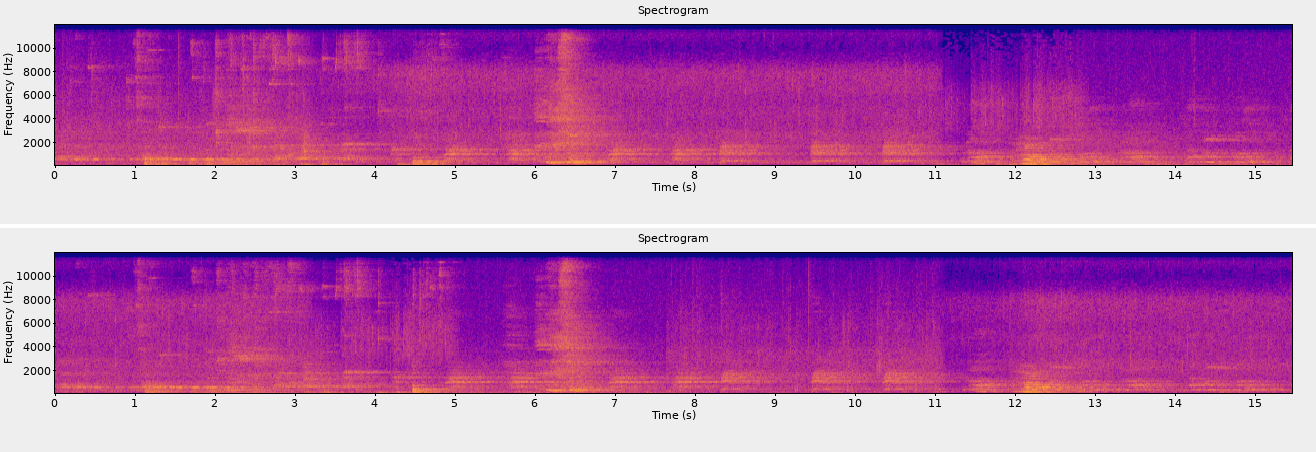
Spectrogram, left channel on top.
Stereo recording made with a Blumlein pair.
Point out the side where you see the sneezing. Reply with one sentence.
In this clip you hear the sneezing on the left.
